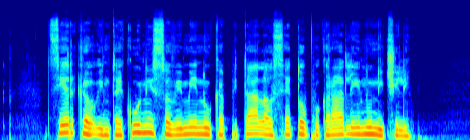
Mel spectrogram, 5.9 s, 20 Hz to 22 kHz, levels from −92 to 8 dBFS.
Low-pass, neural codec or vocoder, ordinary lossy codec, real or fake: 19.8 kHz; vocoder, 44.1 kHz, 128 mel bands, Pupu-Vocoder; none; fake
